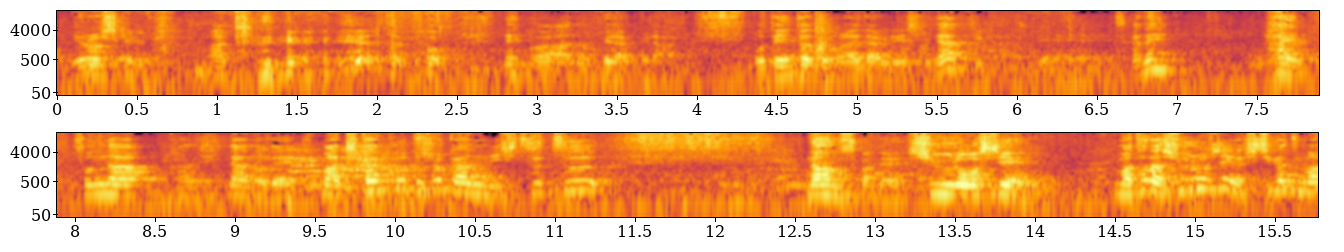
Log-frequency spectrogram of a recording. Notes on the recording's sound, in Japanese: 生駒市某所自治会館で行なわれた。オムラヂ汗まみれ 公開収録に。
